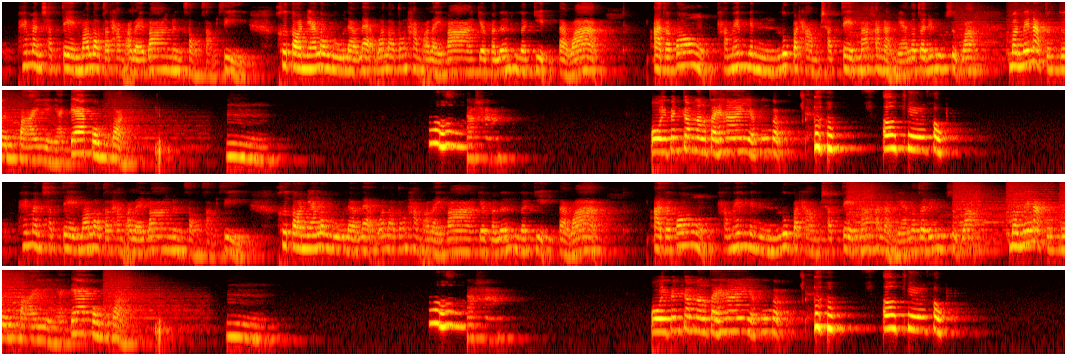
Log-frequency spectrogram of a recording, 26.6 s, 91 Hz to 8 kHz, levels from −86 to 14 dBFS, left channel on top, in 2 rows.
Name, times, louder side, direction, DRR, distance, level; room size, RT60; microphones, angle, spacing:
voice 1, 0.2-7.5 8.1-14.9 16.1-16.6 19.1-19.5 21.4-23.1 23.3-23.5, left 3 dB, 65° left, 5 dB, 1.3 m, -23 dB
sound 1, 10.6-15.9, right 4 dB, 70° right, 1.8 m, -39 dB
voice 2, 18.6-19.1 23.4-23.8 24.3-25.1, left 2 dB, 15° left, 13 dB, 0.5 m, -16 dB
17.5 x 8.3 x 5.9 m, 0.85 s
head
